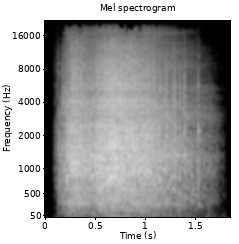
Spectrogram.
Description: rock drill hammer rev double; soundpool

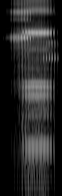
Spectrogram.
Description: sweep rattle click; sweeps-swells

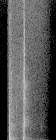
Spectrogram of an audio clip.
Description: step stone step; schritte

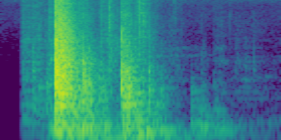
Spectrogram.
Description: wood board drop rumble; objekte; holz

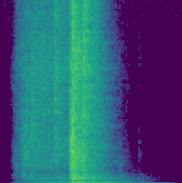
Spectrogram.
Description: shower slide doors close heavy

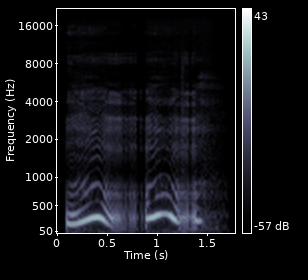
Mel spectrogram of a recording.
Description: female moan; koerpergeraeusche; menschen; soundpool

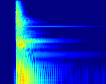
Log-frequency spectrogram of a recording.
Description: metal impact sword plate

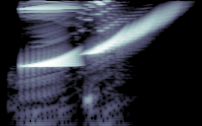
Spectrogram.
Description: screen turn on bubble; energie

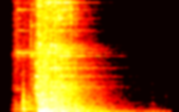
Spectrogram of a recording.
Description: crash medium chain smash

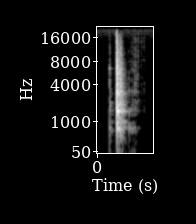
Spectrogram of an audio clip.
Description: wood board hit; objekte; holz

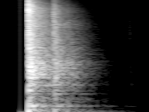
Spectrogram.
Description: toilet lid slam heavy; haus-garten; badezimmer

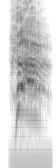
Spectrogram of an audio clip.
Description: male fight attack; schreie; menschen; soundpool

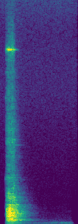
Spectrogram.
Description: espresso grab from table soft

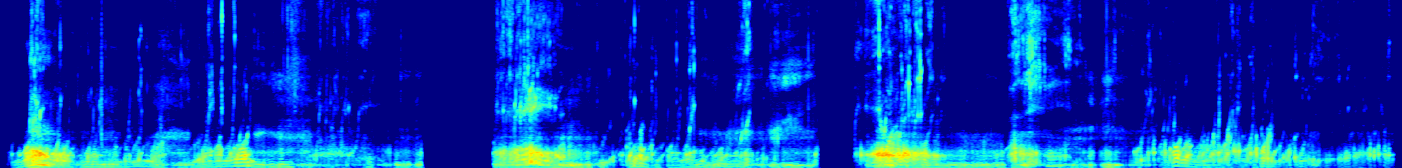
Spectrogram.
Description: water monster female gargle blabber; koerpergeraeusche; comedy-cartoon; soundpool

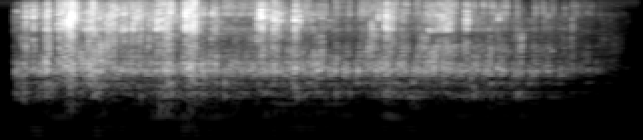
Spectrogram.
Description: milk frother roomy; berufe

